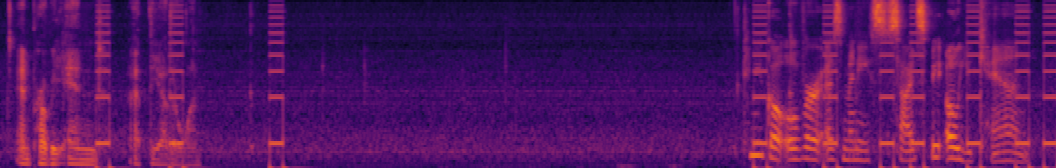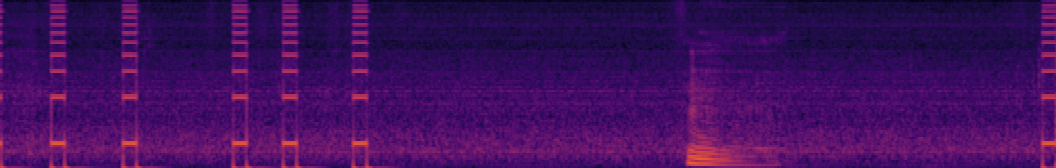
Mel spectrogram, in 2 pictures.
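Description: Short electronic beeps sound from a video game.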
